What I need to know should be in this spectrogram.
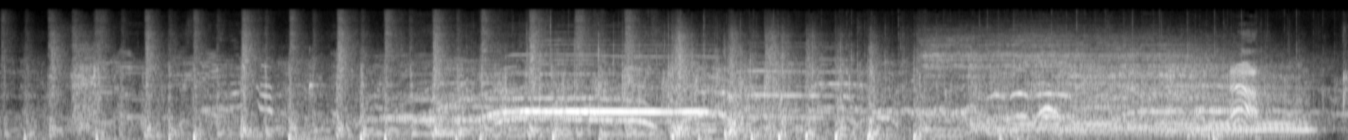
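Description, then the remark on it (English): A lively crowd roars and cheers, with shouts and whoops rising over steady applause that swells in the middle and stays loud throughout. “Hot crowd.”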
